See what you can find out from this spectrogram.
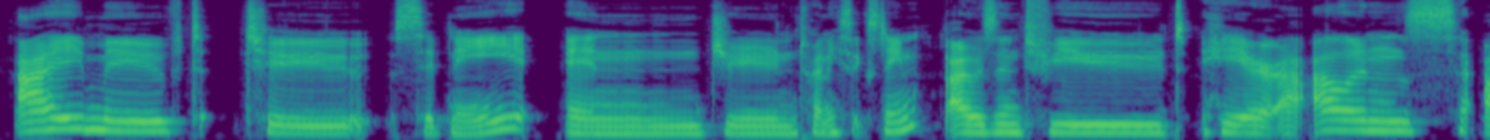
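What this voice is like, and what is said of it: Non-Australian accent, Canadian-sounding to some. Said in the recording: “you obviously have a bit of an accent and it's delightful to listen to... Apparently Australians get a bit confused when they hear my accent because a lot of people ask whereabouts in Canada I'm from.”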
